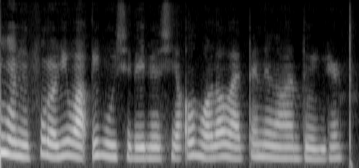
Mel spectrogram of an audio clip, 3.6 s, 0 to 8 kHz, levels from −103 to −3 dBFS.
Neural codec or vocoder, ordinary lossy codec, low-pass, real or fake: codec, 16 kHz, 0.5 kbps, FunCodec, trained on Chinese and English, 25 frames a second; none; none; fake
